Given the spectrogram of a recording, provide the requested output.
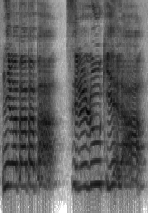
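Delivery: voix d'enfant très aiguë, suppliante; enfants apeurés. A narrator's reading. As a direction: supplier papa de ne pas ouvrir. Children cling, begging. (enfants qui supplient, voix aiguë)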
